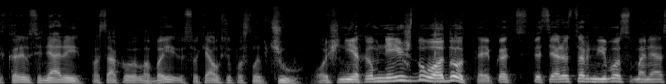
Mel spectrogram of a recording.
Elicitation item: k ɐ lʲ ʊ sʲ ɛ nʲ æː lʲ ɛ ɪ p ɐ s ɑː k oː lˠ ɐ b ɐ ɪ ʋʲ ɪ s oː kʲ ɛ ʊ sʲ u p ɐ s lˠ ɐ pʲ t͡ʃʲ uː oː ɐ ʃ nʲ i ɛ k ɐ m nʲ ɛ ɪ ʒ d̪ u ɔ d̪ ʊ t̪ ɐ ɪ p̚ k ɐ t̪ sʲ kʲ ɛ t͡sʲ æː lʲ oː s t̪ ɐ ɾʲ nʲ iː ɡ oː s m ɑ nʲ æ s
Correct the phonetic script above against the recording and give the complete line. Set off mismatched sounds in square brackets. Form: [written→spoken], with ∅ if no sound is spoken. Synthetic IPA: k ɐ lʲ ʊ sʲ ɛ nʲ æː lʲ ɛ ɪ p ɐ s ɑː k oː lˠ ɐ b ɐ ɪ ʋʲ ɪ s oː kʲ ɛ ʊ sʲ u p ɐ s lˠ ɐ pʲ t͡ʃʲ uː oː ɐ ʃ nʲ i ɛ k ɐ m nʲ ɛ ɪ ʒ d̪ u ɔ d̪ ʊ t̪ ɐ ɪ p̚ k ɐ t̪ sʲ [kʲ→pʲ] ɛ t͡sʲ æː lʲ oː s t̪ ɐ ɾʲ nʲ iː [ɡ→b] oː s m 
